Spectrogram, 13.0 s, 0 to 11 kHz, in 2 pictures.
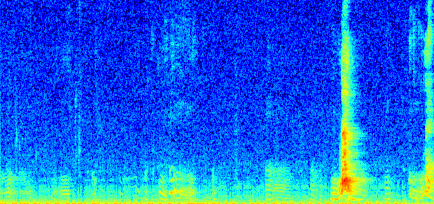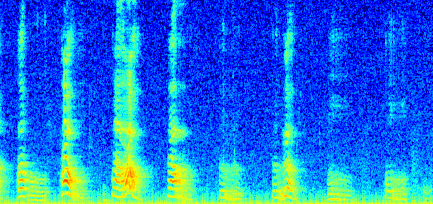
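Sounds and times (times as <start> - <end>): puppy whining: 0.0 - 13.0
puppies barking and yipping: 4.0 - 9.5.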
